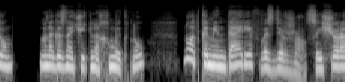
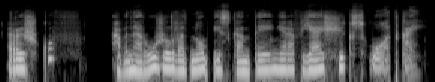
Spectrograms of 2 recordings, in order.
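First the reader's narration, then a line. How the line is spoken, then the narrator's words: Whispered. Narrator (Russian): шепотом добавил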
